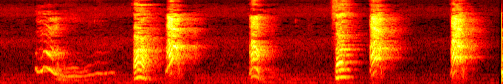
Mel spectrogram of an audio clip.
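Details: Golden Retriever puppy barking: after a brief murmur of human voice, a string of seven sharp, bright barks comes in pairs and singles, spaced roughly half a second to a second apart, with quiet gaps between.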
